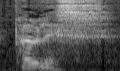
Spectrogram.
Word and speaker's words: polis: I love I can't do it the way the Scottish say polish. Polus.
